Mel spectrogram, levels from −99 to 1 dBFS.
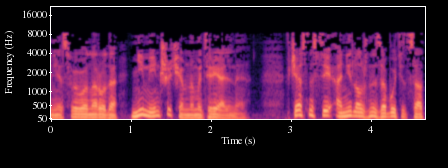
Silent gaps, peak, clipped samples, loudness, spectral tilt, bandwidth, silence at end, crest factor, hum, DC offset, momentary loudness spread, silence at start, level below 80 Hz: none; -8 dBFS; under 0.1%; -19 LUFS; -5.5 dB/octave; 8.8 kHz; 0 s; 12 dB; none; under 0.1%; 3 LU; 0 s; -42 dBFS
